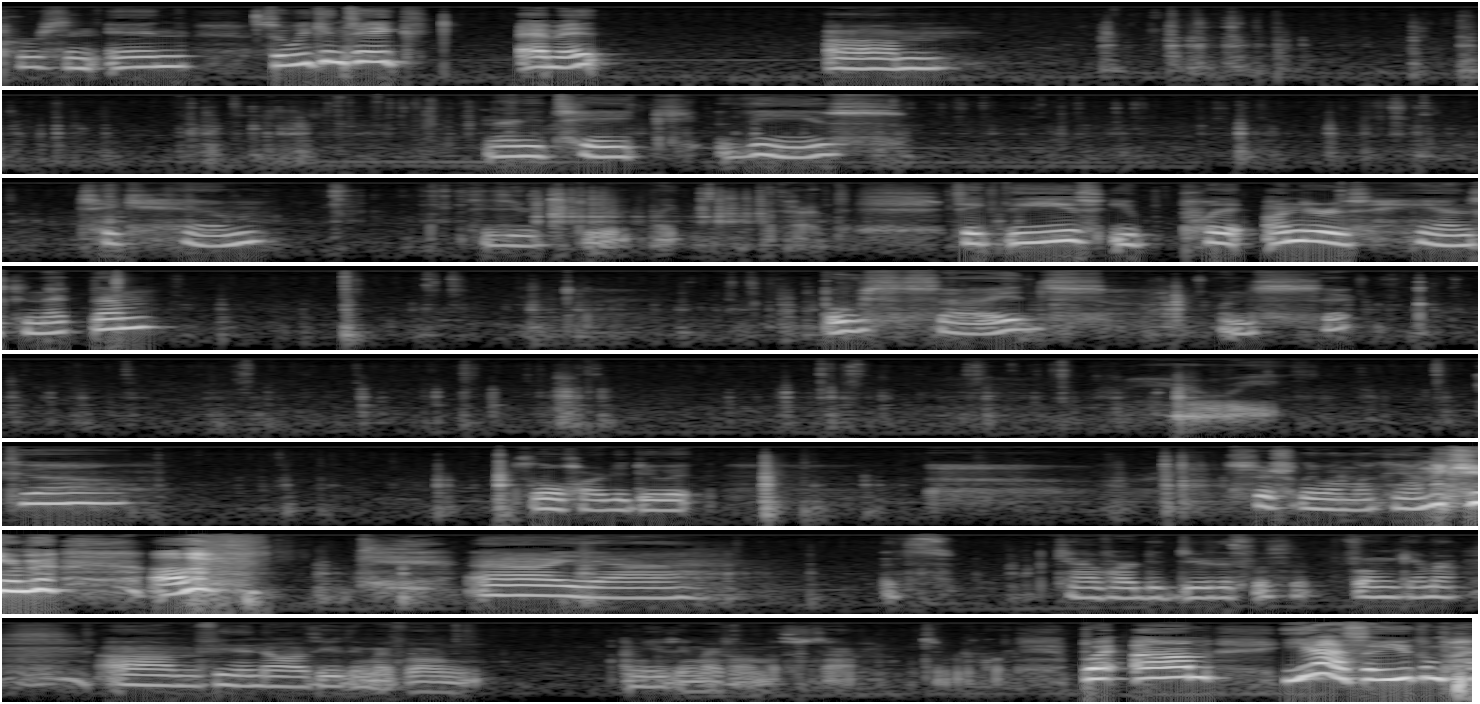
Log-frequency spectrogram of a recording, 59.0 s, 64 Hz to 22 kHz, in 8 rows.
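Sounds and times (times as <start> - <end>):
soft hiss: 0.0 - 59.0
plastic pieces clicking: 5.5 - 9.8, 11.9 - 15.0, 16.4 - 19.0, 22.6 - 26.3, 28.8 - 36.9
plastic toy bricks clicking: 12.0 - 14.9, 16.4 - 18.9, 23.8 - 26.3, 33.4 - 35.4.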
